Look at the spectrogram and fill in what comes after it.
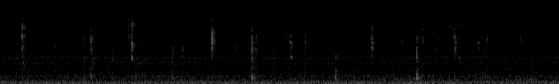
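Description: Faint chewing: about a dozen small, sharp, scattered crunching ticks over several seconds.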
